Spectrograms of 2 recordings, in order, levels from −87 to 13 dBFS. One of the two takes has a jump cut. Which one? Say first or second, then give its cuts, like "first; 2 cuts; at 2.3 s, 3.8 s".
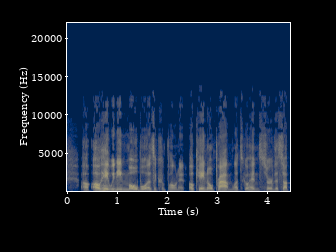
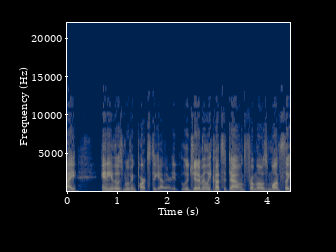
second; 1 cut; at 2.3 s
